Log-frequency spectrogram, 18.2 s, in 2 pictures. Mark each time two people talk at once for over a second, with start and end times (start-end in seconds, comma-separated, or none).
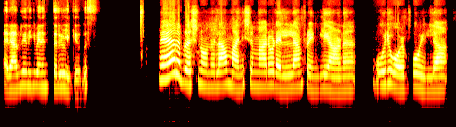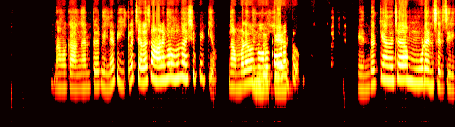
none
